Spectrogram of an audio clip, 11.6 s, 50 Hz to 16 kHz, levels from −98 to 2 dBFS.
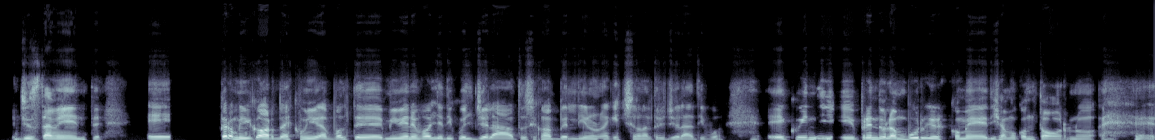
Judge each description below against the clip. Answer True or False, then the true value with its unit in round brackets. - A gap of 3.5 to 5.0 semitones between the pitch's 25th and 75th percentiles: True (4.4 semitones)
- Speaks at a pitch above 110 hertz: True (135 Hz)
